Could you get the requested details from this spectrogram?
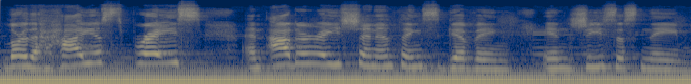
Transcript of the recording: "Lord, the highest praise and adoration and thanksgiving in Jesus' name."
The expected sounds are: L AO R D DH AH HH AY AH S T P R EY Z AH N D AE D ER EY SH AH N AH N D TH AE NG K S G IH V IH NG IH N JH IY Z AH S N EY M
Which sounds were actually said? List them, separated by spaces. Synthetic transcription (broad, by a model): L AO R D DH AH HH AY AH S T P R EY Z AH N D AE D ER EY SH AH N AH N TH AE NG K S G IH V IH NG IH N JH IY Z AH S N EY M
